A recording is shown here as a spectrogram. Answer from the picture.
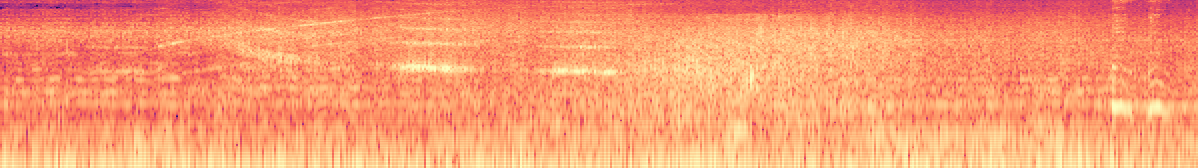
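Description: A spaceship engine starts up: a loud, deep, continuous rumbling roar with brief whining tones sweeping over it early on, holding steady throughout with no voices.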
